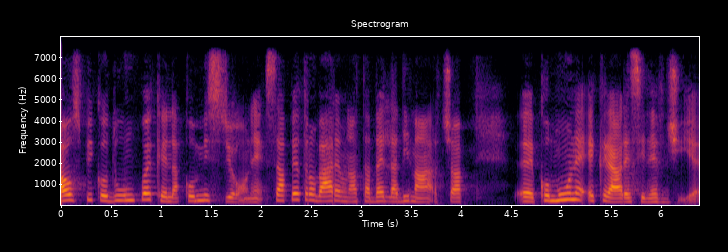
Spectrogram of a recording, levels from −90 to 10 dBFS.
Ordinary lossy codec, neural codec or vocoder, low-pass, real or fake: none; codec, 16 kHz, 0.8 kbps, ZipCodec; 7.2 kHz; fake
